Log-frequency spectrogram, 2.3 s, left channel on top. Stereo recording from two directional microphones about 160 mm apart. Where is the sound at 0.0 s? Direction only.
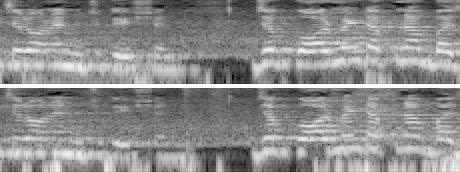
20° left (ahead or behind).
